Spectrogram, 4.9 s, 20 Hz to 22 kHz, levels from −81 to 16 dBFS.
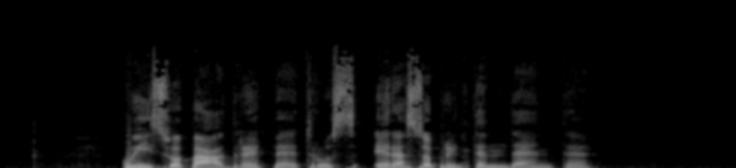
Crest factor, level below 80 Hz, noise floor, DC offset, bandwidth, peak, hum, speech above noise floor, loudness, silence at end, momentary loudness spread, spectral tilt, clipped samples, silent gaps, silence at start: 20 dB; -38 dBFS; -72 dBFS; under 0.1%; 15.5 kHz; -8 dBFS; none; 46 dB; -27 LUFS; 1 s; 13 LU; -4.5 dB/octave; under 0.1%; none; 0.8 s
